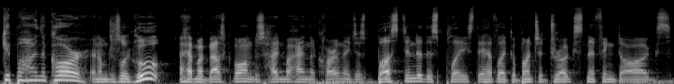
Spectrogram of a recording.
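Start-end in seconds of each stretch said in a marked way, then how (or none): 0.0-0.9 very high, barking cop-style yell. Telling about armed cops arriving while shooting hoops, imitating cops yelling. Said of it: "They're like yelling at me".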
